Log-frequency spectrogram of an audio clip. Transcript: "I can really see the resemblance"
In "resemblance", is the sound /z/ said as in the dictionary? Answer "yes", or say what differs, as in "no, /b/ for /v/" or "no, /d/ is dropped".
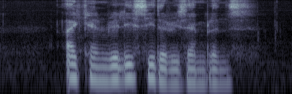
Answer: yes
